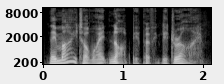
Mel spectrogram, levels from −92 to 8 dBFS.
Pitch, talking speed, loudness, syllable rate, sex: 115 Hz, 225 wpm, -20 LUFS, 5.4 syllables/s, male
